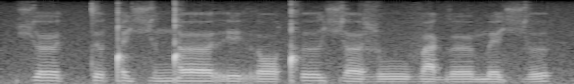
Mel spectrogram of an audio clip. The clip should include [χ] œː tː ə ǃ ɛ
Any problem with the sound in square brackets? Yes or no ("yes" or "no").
yes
